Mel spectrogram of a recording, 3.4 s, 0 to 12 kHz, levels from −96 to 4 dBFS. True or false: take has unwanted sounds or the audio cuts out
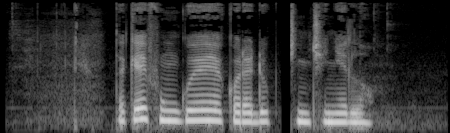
true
